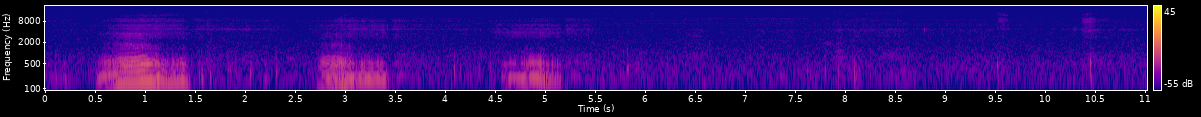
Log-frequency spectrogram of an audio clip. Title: Sheldon The Staffie Snoring Again!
